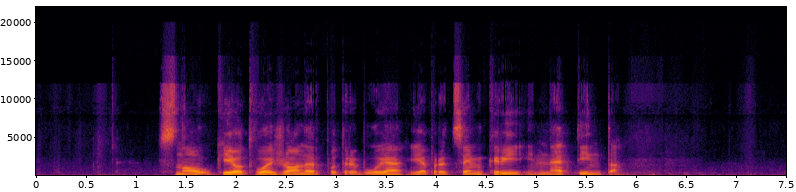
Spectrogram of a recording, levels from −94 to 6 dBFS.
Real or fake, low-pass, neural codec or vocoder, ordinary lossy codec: fake; 19.8 kHz; vocoder, 44.1 kHz, 128 mel bands, Pupu-Vocoder; Opus, 16 kbps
